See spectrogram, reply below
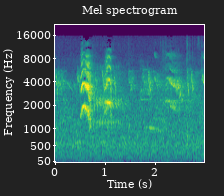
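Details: Blue-mutation rose-ringed parakeet in captivity at Opole Zoo: two loud, harsh, downward-bending screeches about half a second apart, then faint chattering calls from other birds in the background.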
